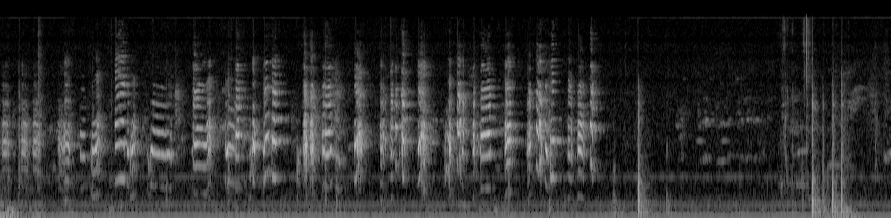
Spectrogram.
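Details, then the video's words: A colony of noisy friarbirds visits a house to feed on a flowering tree. They give loud, harsh cackling phrases in quick bursts for about seven seconds, then fall quieter, over a steady low hum. "Noisy Friarbird"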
